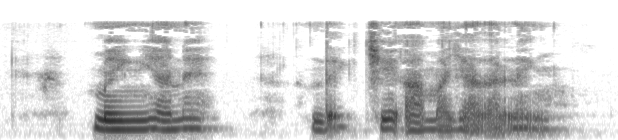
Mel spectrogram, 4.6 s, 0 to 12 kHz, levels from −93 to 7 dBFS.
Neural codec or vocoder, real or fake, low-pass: none; real; 7.2 kHz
